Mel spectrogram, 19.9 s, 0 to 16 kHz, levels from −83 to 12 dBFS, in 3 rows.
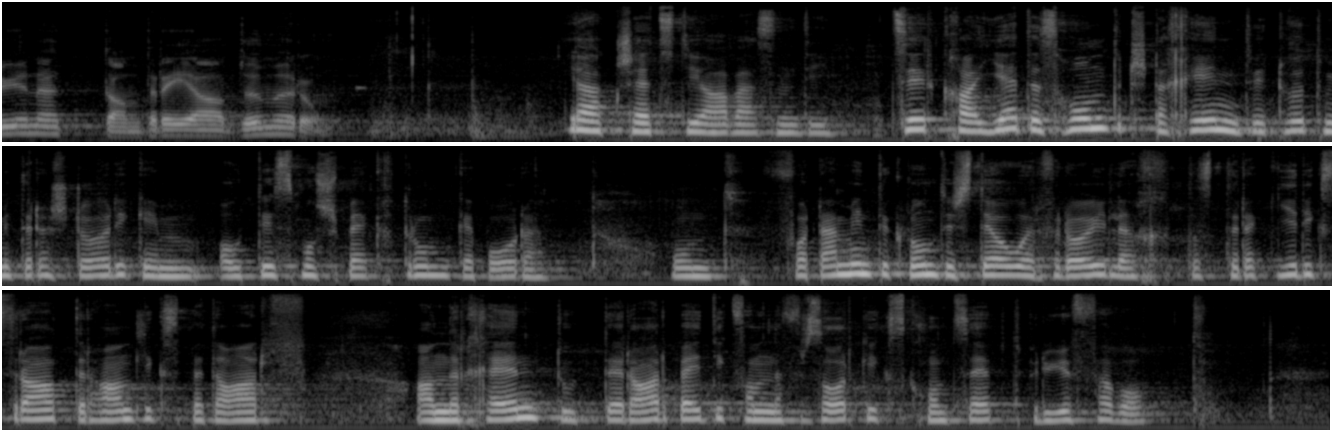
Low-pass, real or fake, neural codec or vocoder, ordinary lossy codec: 14.4 kHz; real; none; none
